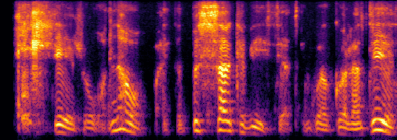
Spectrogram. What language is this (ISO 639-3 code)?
cym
